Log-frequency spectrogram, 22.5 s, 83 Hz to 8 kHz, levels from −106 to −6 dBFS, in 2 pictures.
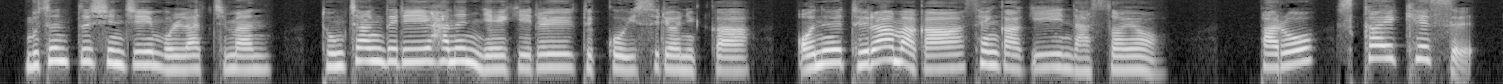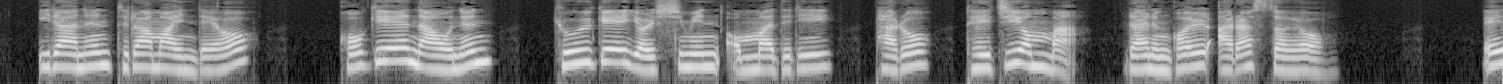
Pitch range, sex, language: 195-260 Hz, female, Japanese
